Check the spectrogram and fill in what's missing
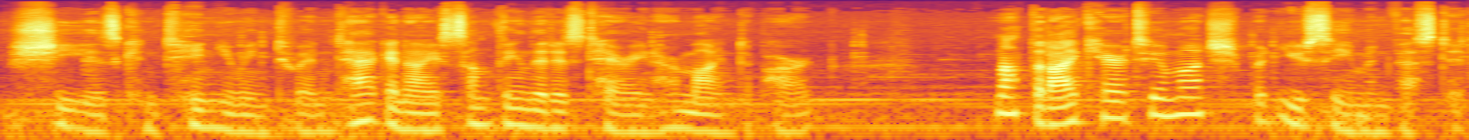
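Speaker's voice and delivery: hushed whispering character voice.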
